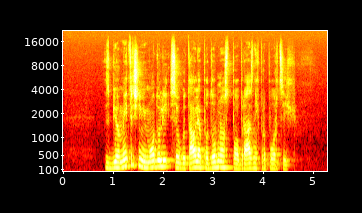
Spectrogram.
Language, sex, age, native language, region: Slovenian, male, 18-29, Slovenian, Central Slovenia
